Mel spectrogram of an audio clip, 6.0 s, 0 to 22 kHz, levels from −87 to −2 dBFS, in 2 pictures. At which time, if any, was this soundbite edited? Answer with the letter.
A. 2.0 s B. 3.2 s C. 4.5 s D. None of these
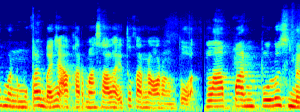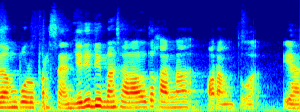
A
